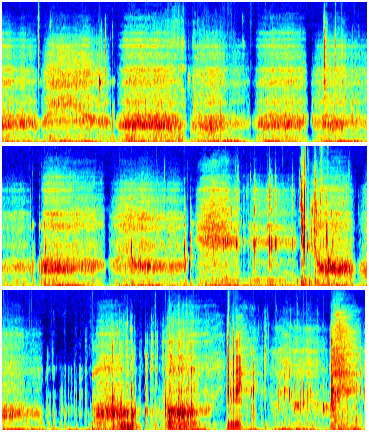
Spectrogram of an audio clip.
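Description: A snorkeler breathing steadily in and out through a Free Breath full-face snorkel mask, heard underwater as a muffled whoosh about once a second. In the second half the rhythm gets less even, with a few sharp clicks and knocks.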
